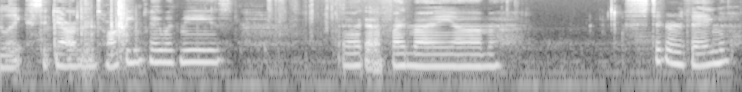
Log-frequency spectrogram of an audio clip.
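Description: A woman's voice: fairly low pitch, vocal fry, background noise. A young woman chatting casually while filling in her planner, sniffly from a cold and rambling, sometimes dropping to a whisper. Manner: rambling, soft, drifts into whispers while working. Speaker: planner vlogger. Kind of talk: casual plan-with-me chat.

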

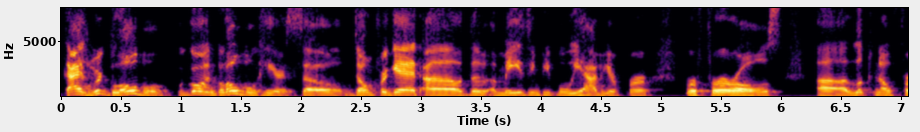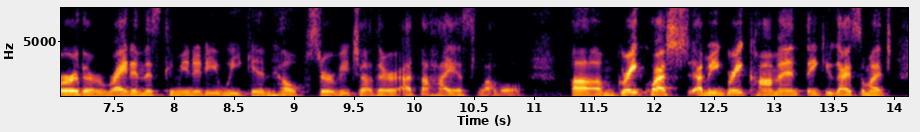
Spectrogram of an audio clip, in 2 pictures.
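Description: Woman host, 30s, upbeat and encouraging on a webcam call, slightly low voice. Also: normal speed, a bit bright. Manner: enthusiastic, peppers speech with Spanish words. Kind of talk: upbeat video call hosting. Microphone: video call webcam.

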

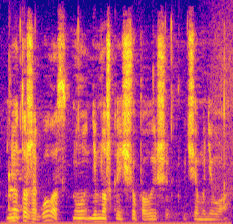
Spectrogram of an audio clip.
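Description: A man's voice: on the low side, quick pace, highs cut off. A man on casual gaming voice chat, telling rambling stories full of swearing while playing a raid. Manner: rambling storytelling, heavy swearing.

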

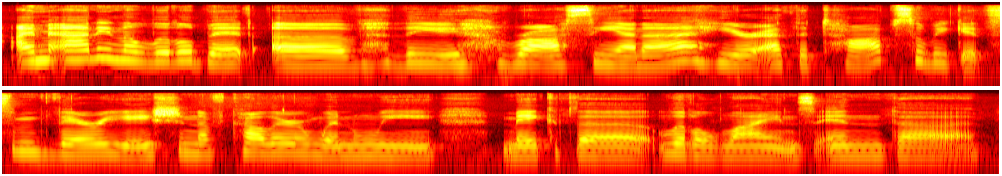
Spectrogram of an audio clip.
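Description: A woman giving a casual painting tutorial in an unhurried, halting, reassuring way. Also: mid-range voice, steady tone. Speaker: art instructor. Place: indoors at a craft table.

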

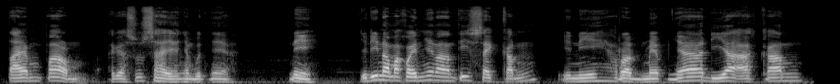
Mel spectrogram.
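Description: Casting note: relaxed male host, voice a touch high, talks viewers through a screen recording. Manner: relaxed, chatty, addresses viewers as guys. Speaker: crypto channel host. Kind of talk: casual screen-recorded walkthrough. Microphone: voice-over on screen recording.

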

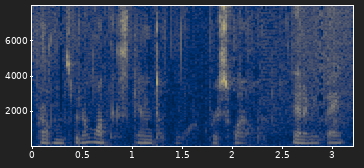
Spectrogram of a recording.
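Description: A young adult woman in a whispered ASMR medical roleplay, breathy and soft, giving reassuring step-by-step instructions up close. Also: mid-range voice, little pitch movement, brisk, a little hiss or hum. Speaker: ASMR roleplayer playing an anesthesiologist.

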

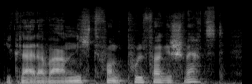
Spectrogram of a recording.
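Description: A man acting as a methodical detective in a radio play, with a low voice. He lectures precisely and with complete self-assurance, laying out his reasoning step by step. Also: normal speed, lightly acted. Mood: explanatory, assured. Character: confident, methodical detective explaining his deductions.

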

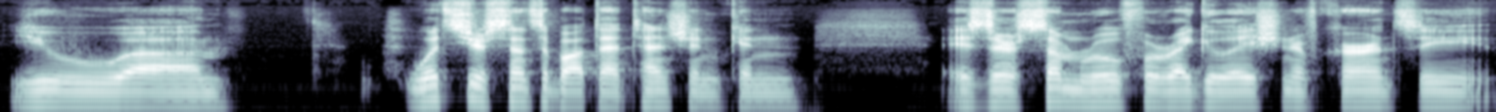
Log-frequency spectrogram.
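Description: A man in his thirties from Russia, hosting a podcast interview and asking slow, measured questions into a boom-arm studio mic in a small room. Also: fairly even intonation, darkish tone, smooth, no echo. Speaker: podcast host.

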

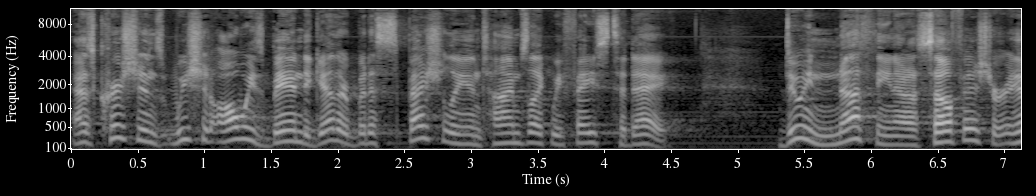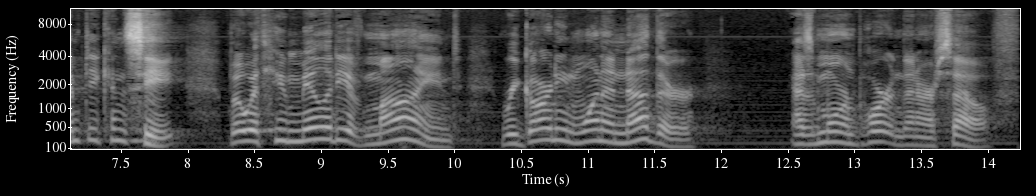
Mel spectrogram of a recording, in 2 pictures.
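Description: A man in his thirties preaching a sermon from a church pulpit, earnest and emphatic, slowing down to stress key phrases. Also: high voice, expressive, a bit bright. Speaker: pastor. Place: church sanctuary, indoors. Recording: reverberant church hall.

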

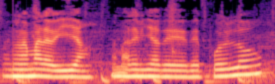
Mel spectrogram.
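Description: A woman's voice: medium pitch, steady tone, fast talker, a little mellow, faint music behind. A woman from Barcelona, a course student, chatting casually and enthusiastically in an interview. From Barcelona, Spain.

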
